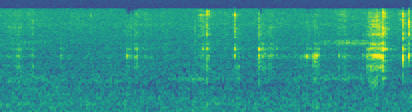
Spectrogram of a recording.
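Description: A few faint metallic clicks and scrapes, more of them in the second half, as a brass right-angle SMA adapter is threaded onto a hotspot's antenna port by hand.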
